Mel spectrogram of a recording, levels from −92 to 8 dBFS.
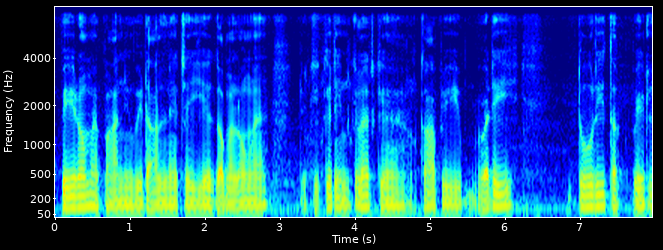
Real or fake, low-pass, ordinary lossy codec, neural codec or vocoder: fake; 7.2 kHz; none; vocoder, 44.1 kHz, 128 mel bands every 512 samples, BigVGAN v2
